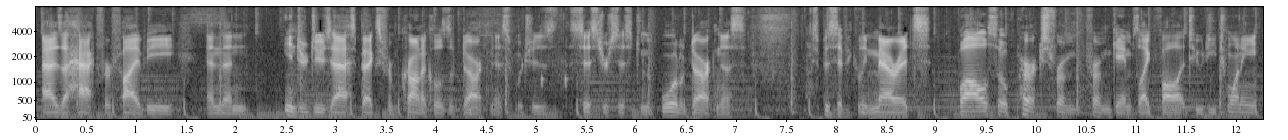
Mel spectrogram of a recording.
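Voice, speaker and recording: A man with an American accent and a fairly low voice chats as a guest game designer. He speaks casually and haltingly, feeling for his words, while music plays clearly behind him. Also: steady tone. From California, United States. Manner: halting, self-deprecating, searching for words. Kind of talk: casual, unscripted interview.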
